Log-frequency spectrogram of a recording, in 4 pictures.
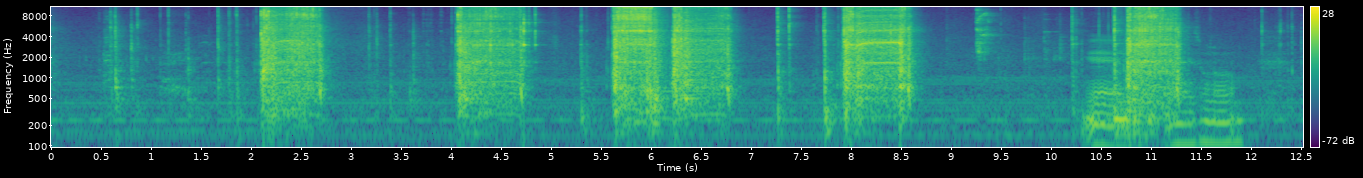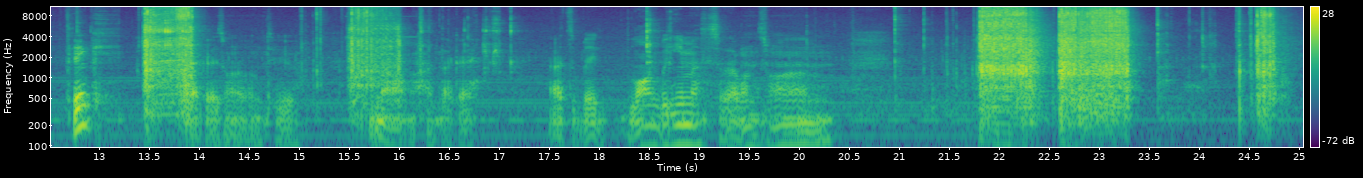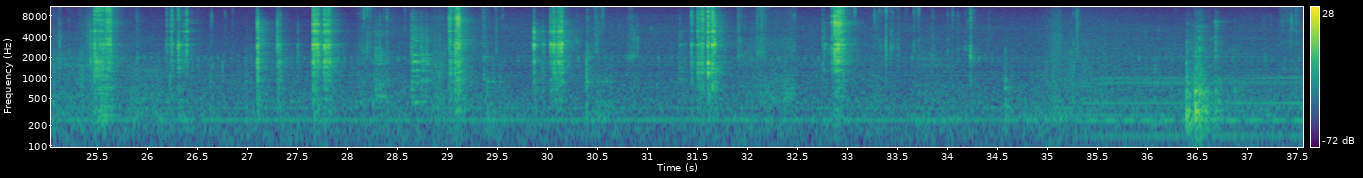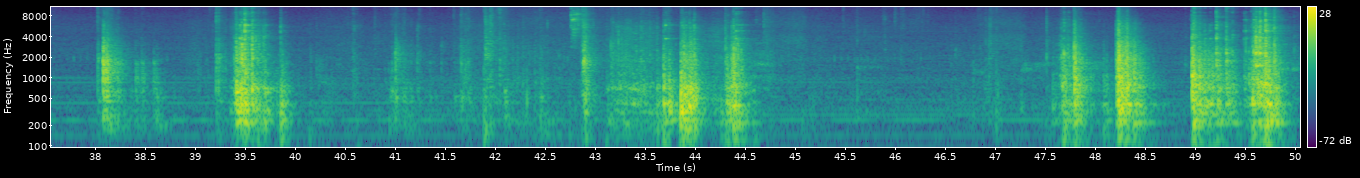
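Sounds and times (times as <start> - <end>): tools and bolts clinking: 21.4 - 34.4.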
